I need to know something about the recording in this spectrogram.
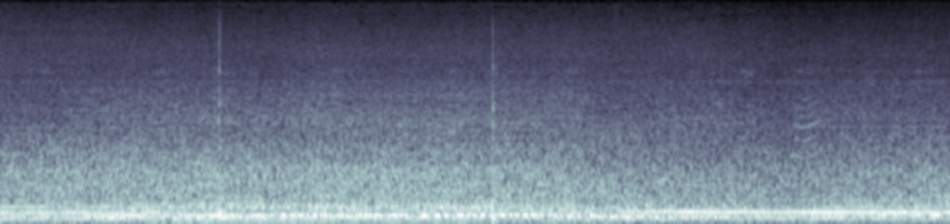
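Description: A locomotive engine idles with a steady low rumble.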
